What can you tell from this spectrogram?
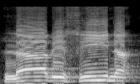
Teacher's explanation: या मद्दा को एक अलिफ के बराबर खींच कर पढ़ेंगे।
